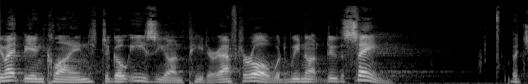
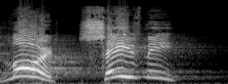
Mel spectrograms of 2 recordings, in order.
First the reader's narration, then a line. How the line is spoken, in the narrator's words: beginning to sink, Matthew says, he cried out and he said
